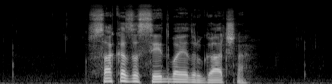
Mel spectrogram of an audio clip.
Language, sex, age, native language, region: Slovenian, male, 30-49, Slovenian, Central Slovenia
